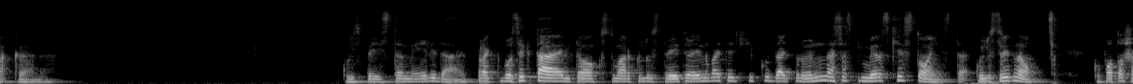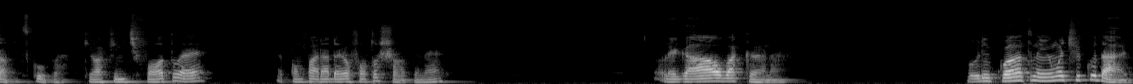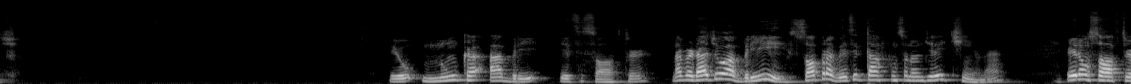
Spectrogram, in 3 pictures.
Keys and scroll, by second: 2.7 space, 8.9 space, 14.5 space.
